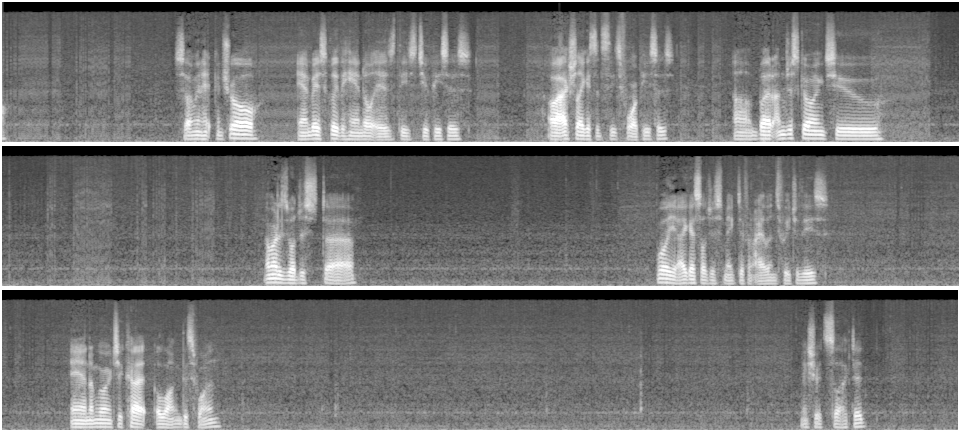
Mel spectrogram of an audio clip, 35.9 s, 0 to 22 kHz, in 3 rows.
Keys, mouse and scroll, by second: 0.9 right click, 2.5 ctrl+right click, 3.2 middle click, 5.5 scroll down 1, 5.9 middle click, 8.2 scroll up 1, 9.4 middle click, 9.7 right click, 10.7 click, 12.5 scroll down 1, 12.7 right click, 15.2 click, 15.6 scroll down 1, 19.3 click, 25.9 ctrl+click, 26.9 ctrl+shift+click, 28.7 click, 28.9 shift+click, 30.7 ctrl+shift+click, 33.5 Escape, 33.7 click.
